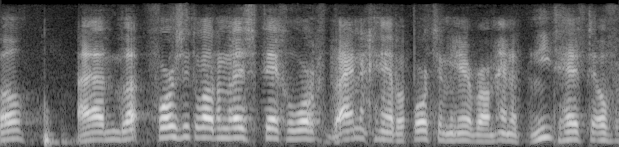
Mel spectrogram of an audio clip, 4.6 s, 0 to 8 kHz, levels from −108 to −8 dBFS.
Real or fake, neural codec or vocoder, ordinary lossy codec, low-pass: fake; codec, 16 kHz, 0.8 kbps, ZipCodec; AAC, 32 kbps; 7.2 kHz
